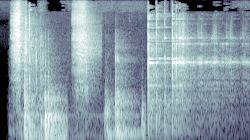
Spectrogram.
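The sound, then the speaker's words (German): Several bright glassy clinks in quick succession, fairly loud, the last strikes leaving a high ringing tone that fades out, like glasses touching in a toast. “Wir müssen noch ein Momentchen warten, bis wir hier anstoßen können an.”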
